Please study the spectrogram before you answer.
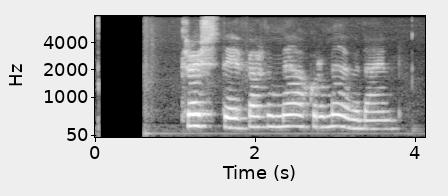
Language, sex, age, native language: Icelandic, female, 11, Icelandic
